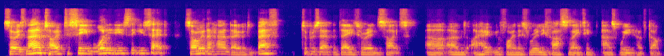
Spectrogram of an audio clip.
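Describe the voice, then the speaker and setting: A man giving a measured, formal webinar introduction over a video call, with small hesitations, before handing over to a colleague. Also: on the low side, low-quality recording. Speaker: senior staff member opening the webinar.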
